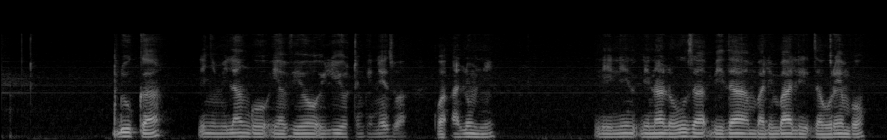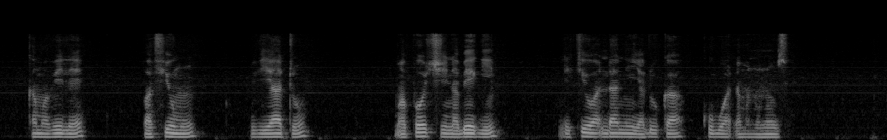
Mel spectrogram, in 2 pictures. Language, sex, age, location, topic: Swahili, male, 18-24, Dar es Salaam, finance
